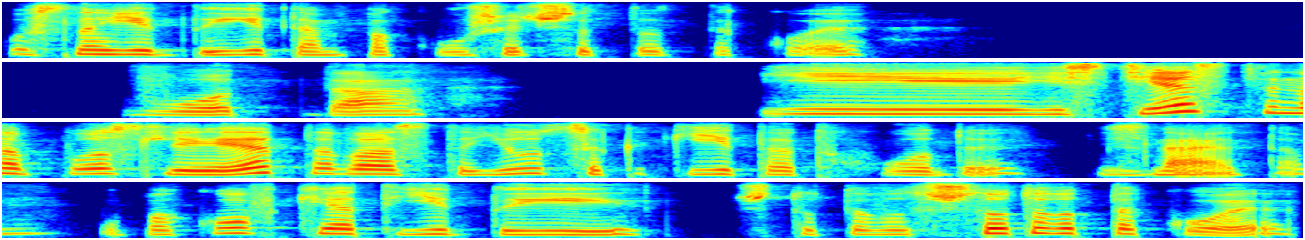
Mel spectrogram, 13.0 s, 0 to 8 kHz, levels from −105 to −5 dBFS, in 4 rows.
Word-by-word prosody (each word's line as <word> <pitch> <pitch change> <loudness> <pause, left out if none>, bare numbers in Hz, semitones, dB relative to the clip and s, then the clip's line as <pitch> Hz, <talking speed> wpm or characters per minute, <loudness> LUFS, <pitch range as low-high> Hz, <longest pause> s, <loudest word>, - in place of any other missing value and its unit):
Вкусной 225 -1 -1
еды 200 0 0
там 185 -3 -8
покушать, 180 0 -6
что-то 190 0 +1
вот 185 - -16
такое. 195 - -11 1.4
Вот, 185 -1 -4
да. 195 +1 -3 0.8
И 230 -2 +4
естественно 275 - +5
после 250 -4 -1
этого 260 -3 +4
остаются 225 +1 -3
какие-то 220 -3 -5
отходы, 195 +6 -9
не 210 - -15
знаю, 195 +1 -3
там, 255 -2 -16
упаковки 260 +5 -5
от 245 0 0
еды, 205 -2 -2 0.2
что-то 220 0 -4
вот 215 0 -7
что-то 265 +4 +5
вот 260 0 -1
такое 245 0 -5
225 Hz, 125 wpm, -24 LUFS, 200-250 Hz, 1.4 s, естественно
